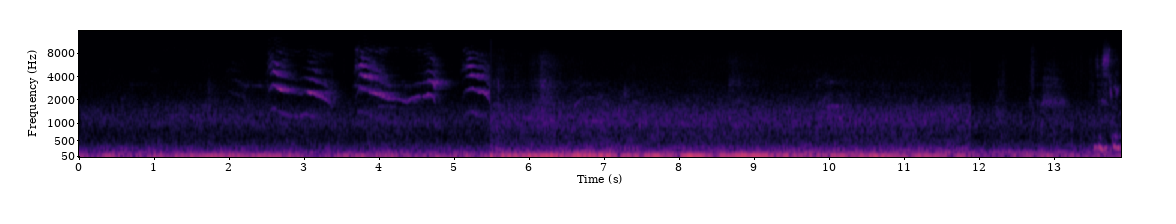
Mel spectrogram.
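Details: One-day-old kittens, sheltered at home with their mother from a snowstorm, cry in a rapid run of arched, piercing mews early on, then fall mostly quiet beneath louder low rumbling noise and a few faint later squeaks.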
